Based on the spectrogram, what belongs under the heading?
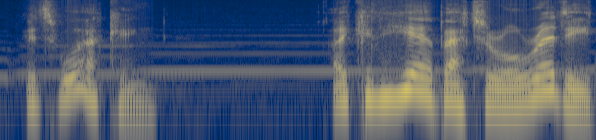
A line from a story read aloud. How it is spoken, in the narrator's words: Turpin exclaimed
